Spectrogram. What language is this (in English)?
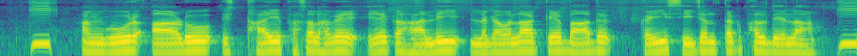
Bhojpuri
